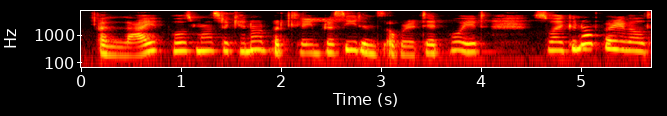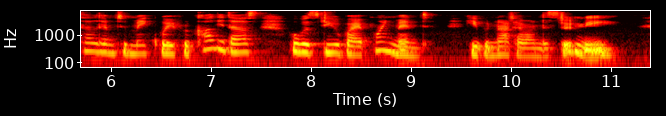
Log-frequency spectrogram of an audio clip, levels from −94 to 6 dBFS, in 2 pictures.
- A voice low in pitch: No, very high, 250 Hz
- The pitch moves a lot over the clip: No, average, 3.9 semitones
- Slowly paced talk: No, average, 185 wpm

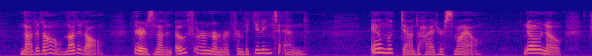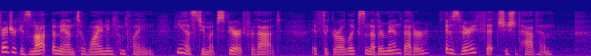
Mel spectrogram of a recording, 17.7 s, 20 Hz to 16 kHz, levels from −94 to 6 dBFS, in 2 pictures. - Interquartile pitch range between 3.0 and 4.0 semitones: No, average, 4.8 semitones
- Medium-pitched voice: Yes, medium, 180 Hz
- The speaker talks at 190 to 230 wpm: Yes, average, 195 wpm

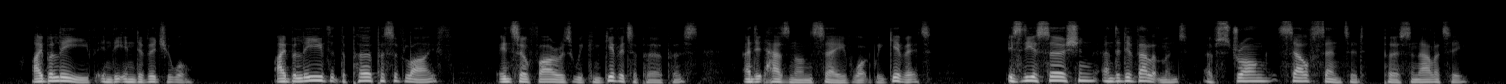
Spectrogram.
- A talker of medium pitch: No, low, 125 Hz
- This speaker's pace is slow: No, average, 165 wpm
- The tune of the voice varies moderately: No, wide, 6.0 semitones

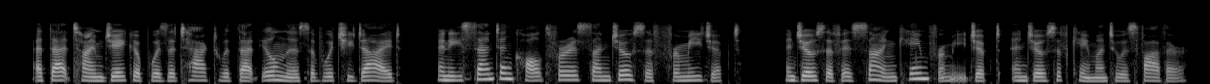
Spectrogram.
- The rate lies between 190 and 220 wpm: Yes, average, 195 wpm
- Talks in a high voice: No, medium, 180 Hz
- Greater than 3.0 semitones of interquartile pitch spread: No, narrow, 2.4 semitones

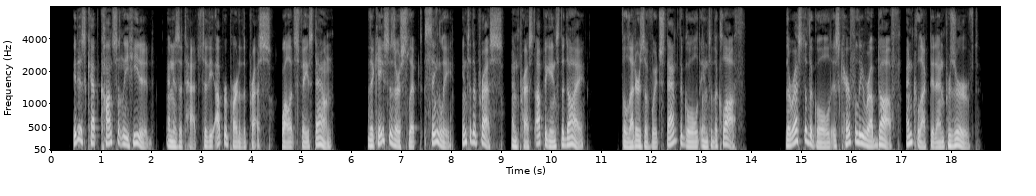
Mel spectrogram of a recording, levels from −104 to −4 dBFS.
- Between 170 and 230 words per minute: Yes, average, 175 wpm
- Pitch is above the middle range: No, low, 115 Hz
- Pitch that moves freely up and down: Yes, wide, 8.2 semitones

